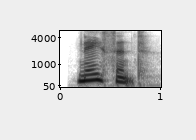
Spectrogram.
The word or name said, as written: nascent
